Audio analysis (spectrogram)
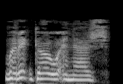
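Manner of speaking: loud, high plea to drop it; urgent interruption. A narrator's reading. Nina stopping her friend's questions, urgent.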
